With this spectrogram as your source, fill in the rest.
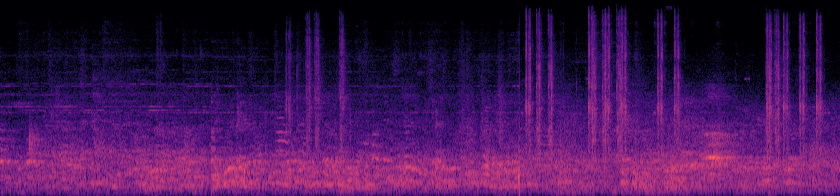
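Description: Several men and women murmur and talk quietly nearby.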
